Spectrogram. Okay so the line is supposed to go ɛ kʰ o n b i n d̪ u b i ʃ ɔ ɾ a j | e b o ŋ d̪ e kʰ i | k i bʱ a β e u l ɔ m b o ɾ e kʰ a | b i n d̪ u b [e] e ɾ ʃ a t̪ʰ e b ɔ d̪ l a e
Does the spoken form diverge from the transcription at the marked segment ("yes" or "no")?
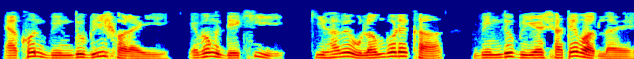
yes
